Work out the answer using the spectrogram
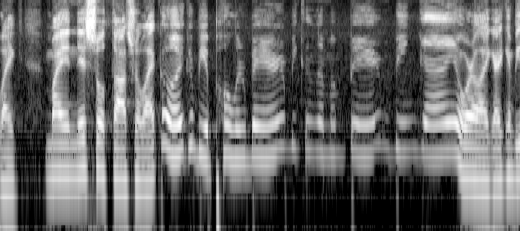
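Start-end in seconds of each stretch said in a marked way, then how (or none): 1.6-4.6 high, soft, silly put-on voice. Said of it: "What was that voice?".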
